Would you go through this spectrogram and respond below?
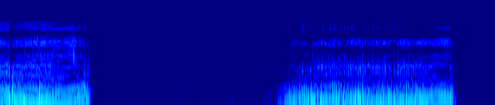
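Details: Sleeping French bulldog: two loud, rattling, low-pitched snoring breaths with a quiet pause between them; snoring.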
